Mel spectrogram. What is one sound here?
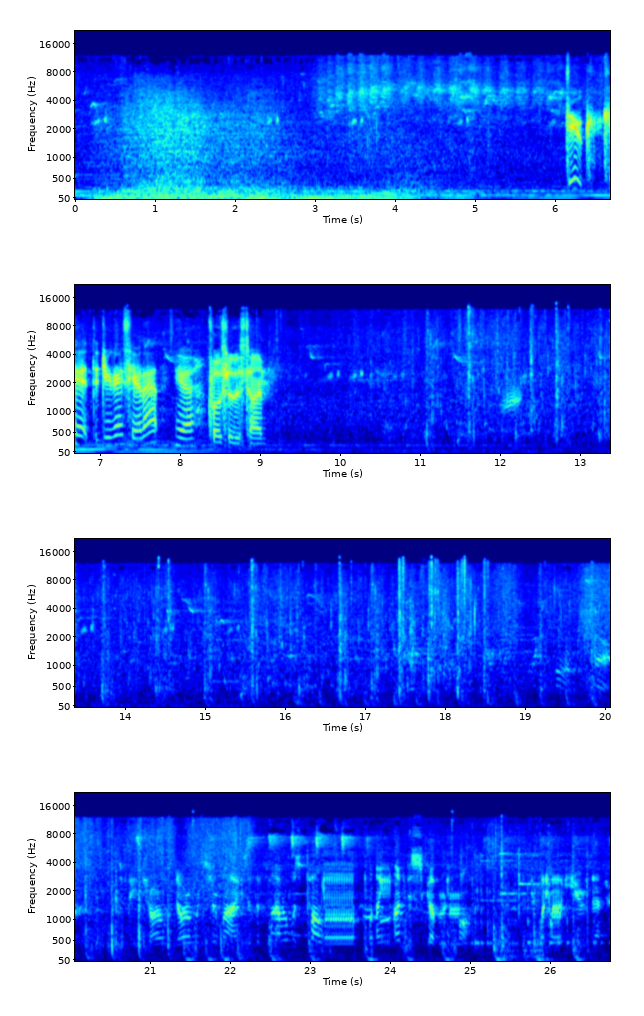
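Footsteps crunch steadily on a leafy forest floor.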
